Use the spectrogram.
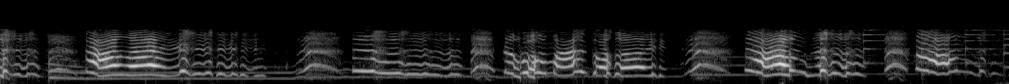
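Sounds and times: woman wailing and sobbing: 0.0s - 10.0s
catches of breath: 3.0s - 3.5s, 6.9s - 7.4s, 8.8s - 9.2s.

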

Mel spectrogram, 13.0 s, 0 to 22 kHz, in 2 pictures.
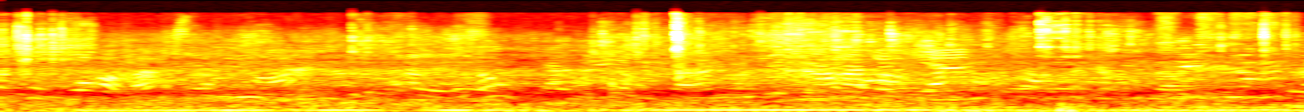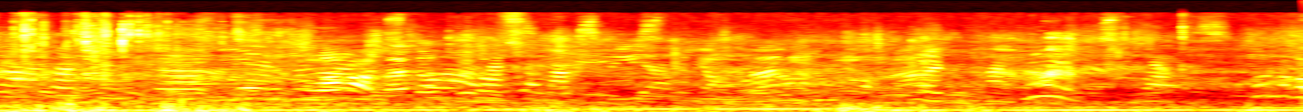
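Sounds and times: people chatting: 0.0s - 13.0s.

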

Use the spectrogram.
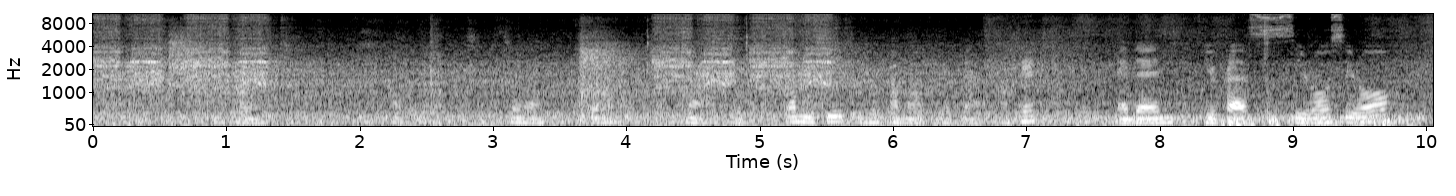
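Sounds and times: drive motors whirring: 0.0s - 1.5s, 4.1s - 5.8s.

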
